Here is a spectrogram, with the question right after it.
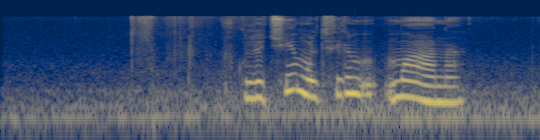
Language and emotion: Russian, neutral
